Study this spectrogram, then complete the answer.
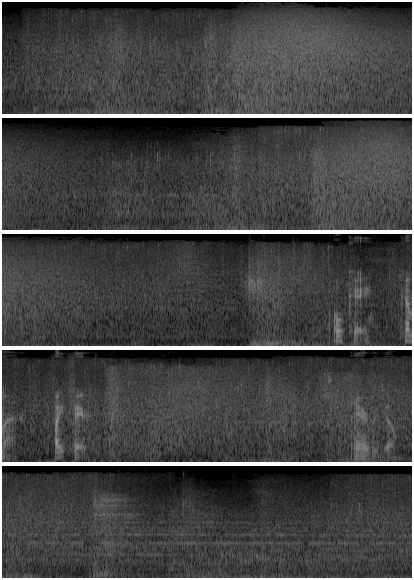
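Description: Water splashes and sloshes in rushing waves.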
